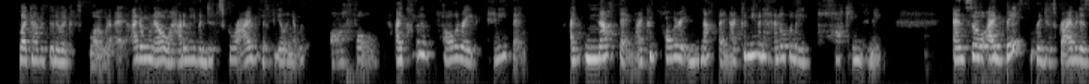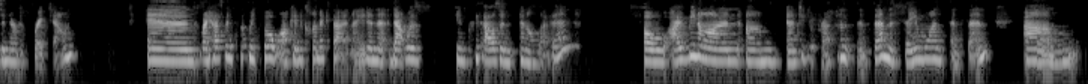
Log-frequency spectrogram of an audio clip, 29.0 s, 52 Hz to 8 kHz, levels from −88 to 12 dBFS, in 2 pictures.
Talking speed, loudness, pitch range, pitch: 160 wpm, -28 LUFS, 210-250 Hz, 225 Hz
